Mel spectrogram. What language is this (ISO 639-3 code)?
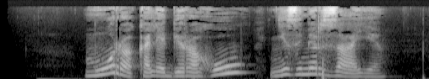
bel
